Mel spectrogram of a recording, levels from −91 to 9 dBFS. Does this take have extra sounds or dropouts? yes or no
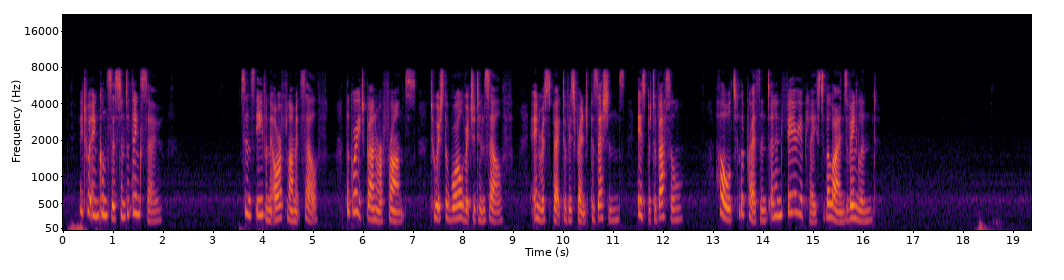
no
